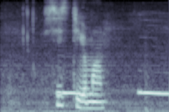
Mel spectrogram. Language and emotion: Russian, neutral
